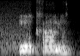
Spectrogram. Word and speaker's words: Mukonii: Mukani.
